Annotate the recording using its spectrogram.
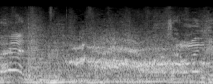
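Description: Car tyres skidding: a loud screech of about a second and a half that starts about half a second in, over a low steady hum.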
